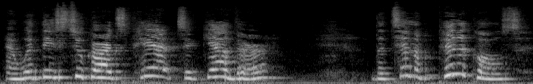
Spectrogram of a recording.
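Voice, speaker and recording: A woman giving an unscripted tarot card reading in a halting way, pausing and repeating her phrases. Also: high-pitched. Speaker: tarot reader.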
